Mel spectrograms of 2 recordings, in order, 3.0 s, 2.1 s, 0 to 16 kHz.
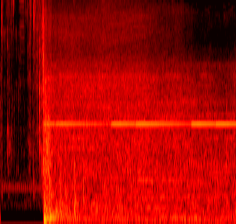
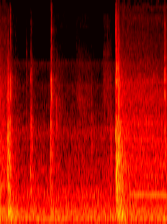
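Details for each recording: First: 2017 Mitsubishi Outlander front passenger power window after replacing the glass shattered by a rock: motor whirs at an even pitch through its travel, easing near the end, no grinding or binding; working normally. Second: 2017 Mitsubishi Outlander front passenger door after window glass replacement: the regulator motor hums with sharp, irregular crunches and scrapes as the glass travels; leftover broken glass is in the door track.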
